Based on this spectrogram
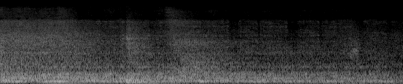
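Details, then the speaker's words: Renault Clio III rear wheel, hand on axle while spinning wheel by hand: coarse low rumble fading as wheel slows, vibration felt in hand, worn wheel bearing; customer complained of abnormal noise, drum then removed. "c'est simple rajout la main sur sur l' axe et je fais tourner la roue et là ça vibre ça vivre dans la main donc le roulement est mort"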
